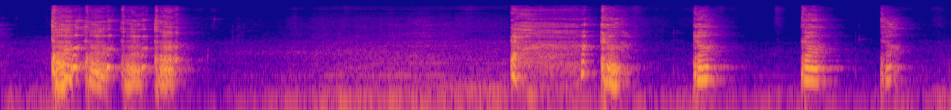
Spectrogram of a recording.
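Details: Girl's repeated cough: a burst of several quick coughs, a pause with faint room noise, then about five more separate coughs.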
